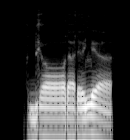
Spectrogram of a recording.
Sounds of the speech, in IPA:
bʲɔːɾɐ ɾɘlʲɐː

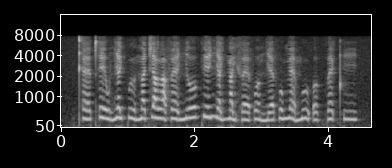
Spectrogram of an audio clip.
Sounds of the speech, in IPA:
kʰɛː˩˧t̪ʰeː˧˩wɲa˥˨jpɯː˧˩ na˧t͡ɕa˧ ʋa˧˩fɛː˧˩ ɲɤː˧˥keː˧˥ ɲa˩˧jŋa˧˩jfɛː˩ fɤː˧˩nɲɛː˩˧fo˧˥wŋɛː˧˩ muː˥˨ʔɤː˧˩k̚ pɛː˥˨k̚pʰiː˧

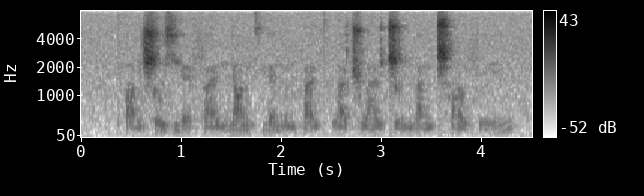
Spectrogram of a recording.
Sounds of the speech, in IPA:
pʰɑ̰˨˩ŋʂɤ˥ɕjɛ̰˨˩fa˧˥ɪ̯ n̪jɑ˥ŋt̪ʰɥɛ˥˩n ə˥npa˥ɪ̯pʰwä˥˩ ʈ͡ʂwa˧˥ɪ̯ʈ͡ʂɻ̩˥n̪wa˥˧nʈ͡ʂʰɑ˥˩ʊ̯ fḛ˨˩˦ɪ̯

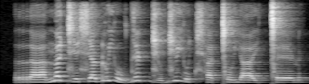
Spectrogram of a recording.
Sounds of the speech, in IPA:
raː˨n̪a˥ d͡ʑɛ˦ɕa˥ ɖo˥jo˩w dɛː˥ʈd͡ʑo˩d͡ʑø˥jo˨ t͡ɕʰa˨ǀo˨jaː˨jǀɛː˨ɳ

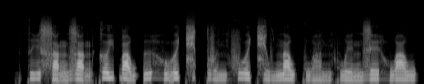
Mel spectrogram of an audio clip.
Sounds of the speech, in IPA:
t̪i˨˦sa̰˧˨ŋ za̰˧˨n kə˧jɓa̰˧˨w ʔɨ˨˦hṵ˧˥ə̯t͡ɕə˦˥t̚və̤˨˩n fu˧ə̯t͡ɕə̤˨˩wna˧w kwa̤˨˩nkwe˧˩n ze˧hwa˧w

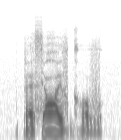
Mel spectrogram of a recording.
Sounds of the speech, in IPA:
pæsɪʕɛvɡʱɔv

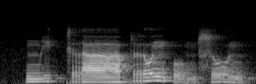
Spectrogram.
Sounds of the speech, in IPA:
mi˦˥t̚kraː˧ pro˥˩nʔo˩˦m so˥˩n

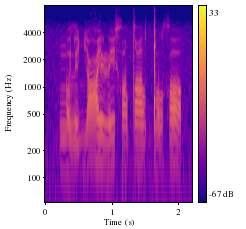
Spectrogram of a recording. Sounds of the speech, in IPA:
nɔlʲɒʎɨʕe ɭe xɔlˠtˤɜlˠ ŋ͡ǃulˠxɒ

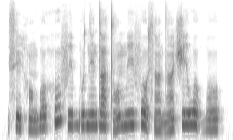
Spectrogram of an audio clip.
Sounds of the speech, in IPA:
sĩ˨hɔ̃˨ɡ͡bo˧ hu˦ fi˦bu˦ dĩ˦da˦˨ tɔ̃˨˦ mi˦fo˦˨sã˨ dã˨˦ ʃi˦wo˦˨ɡ͡bo˧

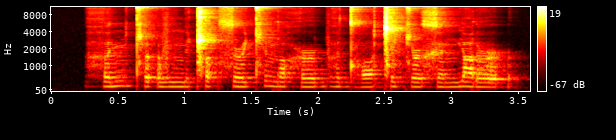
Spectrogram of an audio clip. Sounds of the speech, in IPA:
hənʲə cʰəʔəvŋɪǁʌʔ sə˞cʰɪŋ ɾɔhə˞bʱə dʱɔǀɪ cə˞xɛŋjɑ ɾə˞ʔ

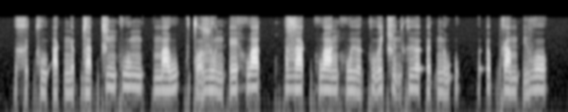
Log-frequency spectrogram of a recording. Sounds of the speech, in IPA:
xə˨˩t̚xu˧˩ʔa˨˩k̚ ŋɛ˨˩p̚za˨˩t̚ t͡ɕɨ˧ŋkwu˧ŋ | ma˨˦w | t̪ɔ̰˧˨ zu˧˩nʔe˨˦hwa˦˥t̚ | za˦˥k̚ hwa˧ŋhwɨ˧˩ə̯ kṵ˧˥ə̯t͡ɕṵ˧˨nkɨ˨˦ə̯ ʔə˨˩t̚ŋə̰˧˨wʔ | ʔə˦˥p̚ka˨˦m ʔḭ˧˨vo˧

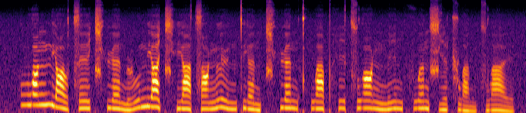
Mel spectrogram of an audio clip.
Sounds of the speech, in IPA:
lwɑ˥ŋn̪jɑ˨˩ʊ̯t͡se˧˥ɪ̯t͡ɕʰɥɛ˨˩n ɻu˥n̪jä˥˩ t͡ɕʰjä˨˩t͡sɑ˧˥ŋ ly˧˥nt̪jɛ˨˩n t͡ɕʰɥɛ˥˧nkʰwä˥˧pʰi˥˧ t͡swɑ˥˧ŋn̪i˥˧n fwə˥˩nɕi˧˥ ʈ͡ʂwa˨˩nt͡swa˥˩ɪ̯

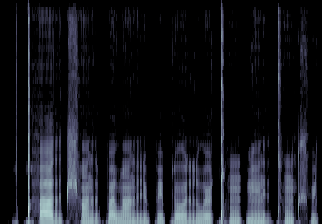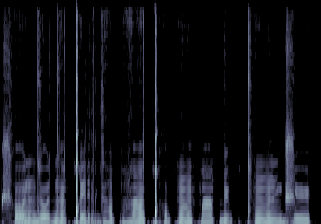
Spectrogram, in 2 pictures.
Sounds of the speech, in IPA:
ǃʰart͡ʃʰãr pɐwãrʉpep ɾor wɵǃʰũ ɓẽr tʰũt͡ʃʰʉ t͡ʃʰo ndodɐ̃ǃɨrɡʱap ɦãǃʰop õpãɓʉp tʰũ nd͡ʒʉ

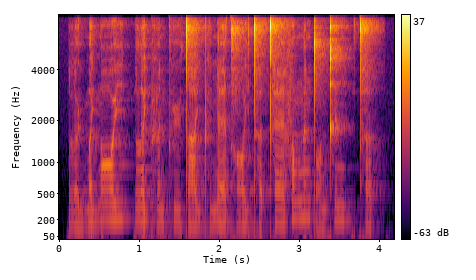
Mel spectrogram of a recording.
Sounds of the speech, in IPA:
lɵ˨˩ɥmɐ˧jn̪ɔː˥j | lɐ˧jpʰɵ˨npʰyː˨ t̪aː˨˧jpʰɪ˨˥ŋɛː˨˥t̪ʰɔː˨˧j t̪ʰɐ˨t̚t̪ʰɛː˧ fɐ˥mn̪ɵ˥nt̪ɔː˨˩nkʰɪ˥ŋ | t̪ʰɐ˨p̚

